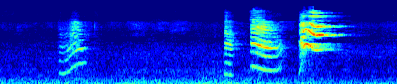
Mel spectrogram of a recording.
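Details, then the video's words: Pet blue Indian ringneck parakeet speaking a greeting indoors; a short rising squeak, then three quick harmonic-rich syllables, the last loudest. "anyeong🦜 Indian Ringneck Parrot"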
